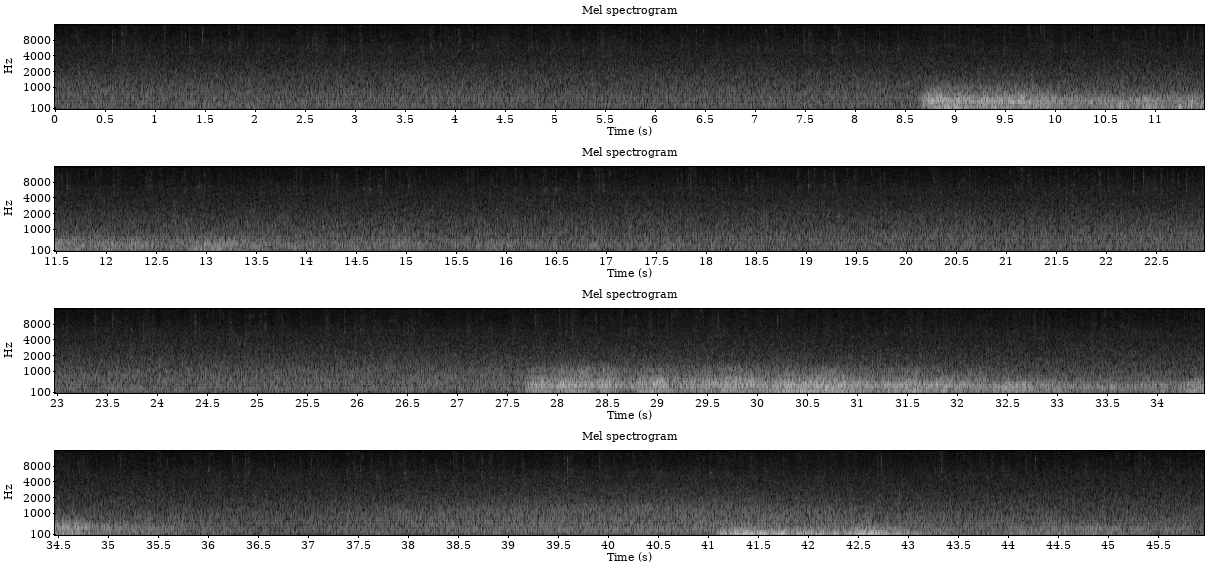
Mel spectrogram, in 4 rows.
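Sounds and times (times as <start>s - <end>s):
steady rain falling: 0.0s - 45.9s
thunder rumbling: 8.7s - 14.2s, 27.7s - 35.8s, 41.0s - 45.9s.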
